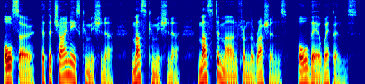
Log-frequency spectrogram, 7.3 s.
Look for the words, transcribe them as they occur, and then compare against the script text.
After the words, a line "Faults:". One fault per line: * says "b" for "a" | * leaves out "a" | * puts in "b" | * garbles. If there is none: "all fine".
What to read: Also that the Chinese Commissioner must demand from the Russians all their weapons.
Also that the Chinese Commissioner must Commissioner must demand from the Russians all their weapons.
Faults:
* puts in "Commissioner must"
